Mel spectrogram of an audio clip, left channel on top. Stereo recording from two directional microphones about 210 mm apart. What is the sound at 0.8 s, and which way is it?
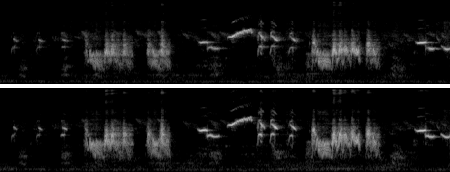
Bird, 5° right (ahead or behind).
